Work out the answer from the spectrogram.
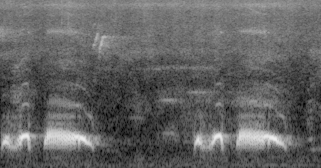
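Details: Spotted dove still learning its call gives two matching cooing phrases about two seconds apart, each a short hoarse note followed by a longer drawn-out coo that dips slightly at the end.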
